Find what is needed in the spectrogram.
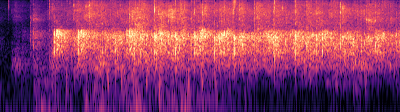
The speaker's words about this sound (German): Euer Applaus, nicht meiner.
